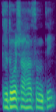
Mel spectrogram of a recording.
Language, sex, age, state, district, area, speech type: Sanskrit, male, 45-60, Karnataka, Uttara Kannada, rural, spontaneous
